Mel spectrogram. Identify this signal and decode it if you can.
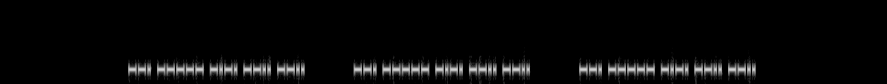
Morse code, heard as a keyed tone, about 52 wpm, 700 Hz. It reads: G0CZZ G0CZZ G0CZZ
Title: DXCC-100 Call Signs - 5 Characters - Repeated 3x - 50wpm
